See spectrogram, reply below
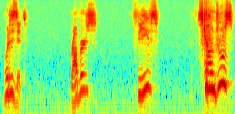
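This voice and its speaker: A teenage actress playing a proud, stingy male baker in a high school radio play, with an emphatic, scolding delivery. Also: big pitch swings, drawn-out words, full character voice. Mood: irritated, bossy.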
